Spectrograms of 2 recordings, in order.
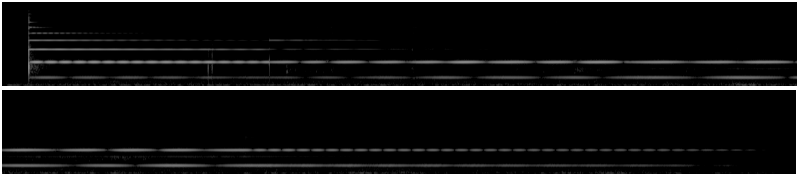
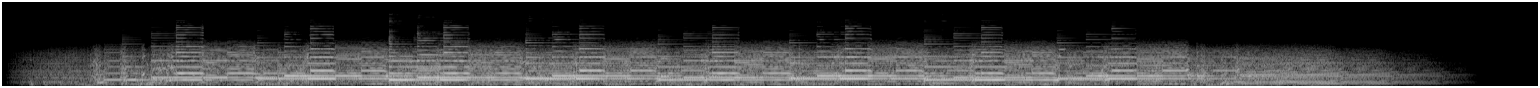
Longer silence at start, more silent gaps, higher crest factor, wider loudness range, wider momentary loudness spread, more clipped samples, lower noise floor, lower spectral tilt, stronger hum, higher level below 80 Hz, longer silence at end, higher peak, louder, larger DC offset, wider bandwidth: second, 0.05 s vs 0.25 s; neither; first, 26 dB vs 16 dB; first, 14 LU vs 5 LU; first, 18 LU vs 11 LU; neither; first, -72 dBFS vs -52 dBFS; second, -1 dB/octave vs -6.5 dB/octave; neither; second, -70 dBFS vs -50 dBFS; second, 0.55 s vs 1.1 s; second, -14 dBFS vs -6 dBFS; second, -39 LUFS vs -21 LUFS; neither; first, 14 kHz vs 8.6 kHz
